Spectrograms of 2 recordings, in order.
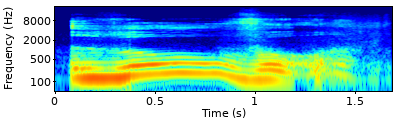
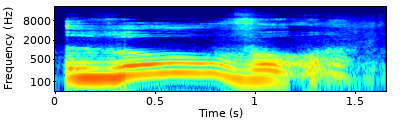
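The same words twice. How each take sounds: First: It is pronounced the way Kentucky locals say it. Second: It is pronounced the way Kentucky locals say it.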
